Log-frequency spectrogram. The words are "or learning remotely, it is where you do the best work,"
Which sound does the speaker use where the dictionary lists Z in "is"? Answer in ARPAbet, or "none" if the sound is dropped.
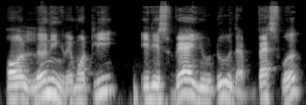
S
